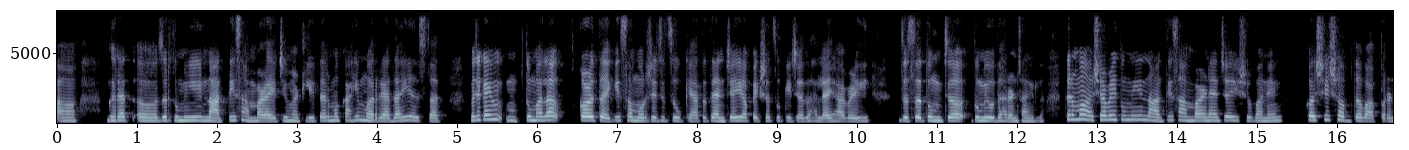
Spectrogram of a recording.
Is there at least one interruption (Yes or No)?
No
